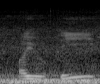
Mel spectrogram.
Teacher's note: wuqi kasrahnya panjang karena setelahnya ada ya sukun wuqi dua harakat ya wuqimu panjang juga dua harakat Nah, nas huruf shadnya ditahan tekan dua harakat ya karena bertasydid.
